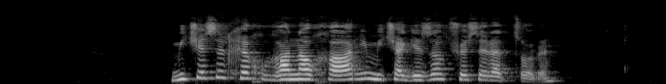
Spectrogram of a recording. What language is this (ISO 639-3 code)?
sva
